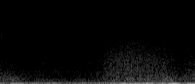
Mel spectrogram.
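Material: Nothing is struck.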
